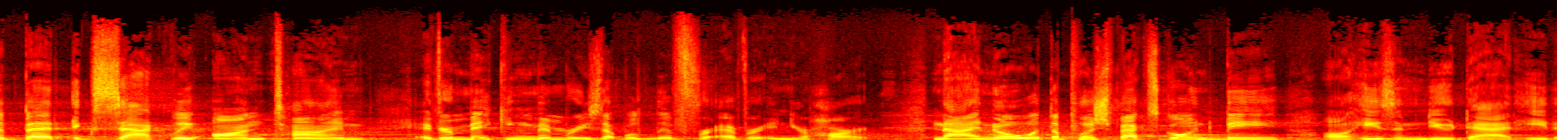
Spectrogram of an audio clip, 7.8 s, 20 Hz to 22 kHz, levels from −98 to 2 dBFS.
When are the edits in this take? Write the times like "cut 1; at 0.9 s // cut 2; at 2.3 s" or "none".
none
